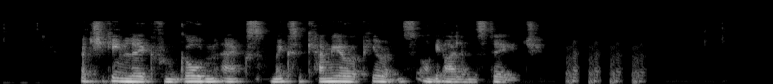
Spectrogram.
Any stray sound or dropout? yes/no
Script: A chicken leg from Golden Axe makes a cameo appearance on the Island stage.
yes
